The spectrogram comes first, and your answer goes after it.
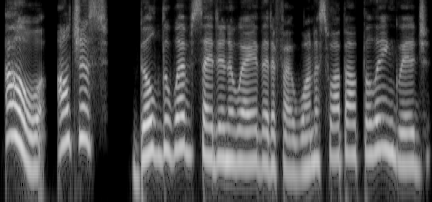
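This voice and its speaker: A middle-aged woman from Canada, a marketing executive telling stories in a podcast interview, animated and laughing often. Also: a little high, normal speed, no echo, clean studio sound.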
